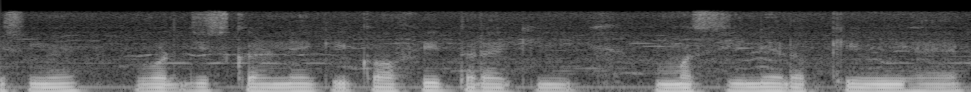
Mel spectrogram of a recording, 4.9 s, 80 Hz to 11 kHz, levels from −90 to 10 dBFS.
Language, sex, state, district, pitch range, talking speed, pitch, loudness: Hindi, male, Uttar Pradesh, Shamli, 95-100 Hz, 135 wpm, 95 Hz, -18 LUFS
